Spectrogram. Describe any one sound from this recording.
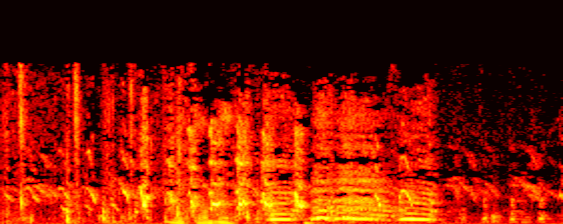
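A young chicken squawks loudly.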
